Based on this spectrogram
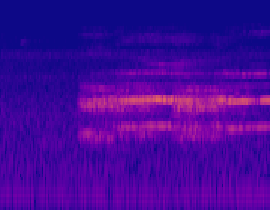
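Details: Chicken call from a farmyard where a hen shows her chicks to drink while a rooster harasses them: after a short silence, a loud sustained tonal call with rich harmonics holds steady for over a second.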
